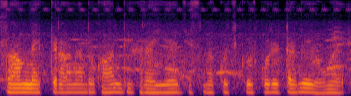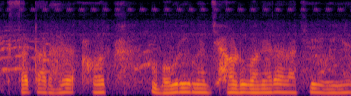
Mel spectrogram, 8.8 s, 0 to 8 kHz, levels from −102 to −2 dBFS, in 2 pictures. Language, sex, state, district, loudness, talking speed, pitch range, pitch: Hindi, male, Jharkhand, Jamtara, -35 LUFS, 150 wpm, 120-125 Hz, 125 Hz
